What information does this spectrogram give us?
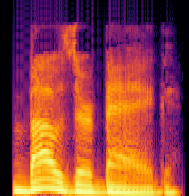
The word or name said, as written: bowser bag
